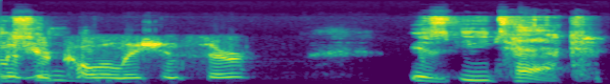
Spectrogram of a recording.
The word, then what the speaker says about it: ETAC: I would pronounce it ITAC instead of ETAC, because people might think it starts with E instead of I.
